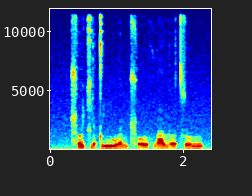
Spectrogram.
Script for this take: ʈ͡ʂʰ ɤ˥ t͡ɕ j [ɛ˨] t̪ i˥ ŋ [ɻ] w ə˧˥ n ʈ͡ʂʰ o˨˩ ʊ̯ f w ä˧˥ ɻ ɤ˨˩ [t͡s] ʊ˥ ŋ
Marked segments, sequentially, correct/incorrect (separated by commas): correct, incorrect, correct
